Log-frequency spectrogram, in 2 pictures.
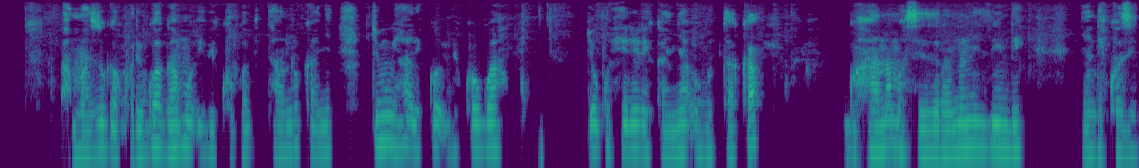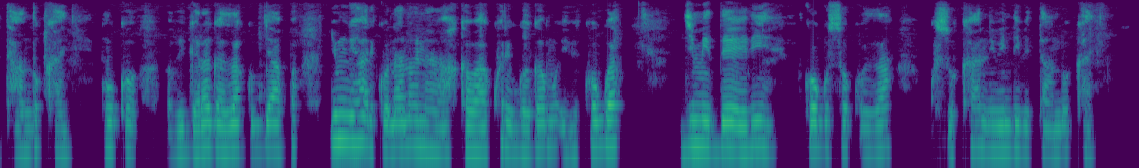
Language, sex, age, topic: Kinyarwanda, male, 18-24, finance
